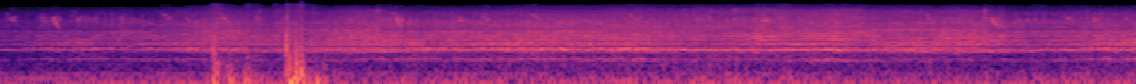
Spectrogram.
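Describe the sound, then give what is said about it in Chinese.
A steady, dense hum of many bees buzzing continuously, with a brief louder rustling burst near the start; no voices are heard. “哎，大人，蜜蜂！”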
